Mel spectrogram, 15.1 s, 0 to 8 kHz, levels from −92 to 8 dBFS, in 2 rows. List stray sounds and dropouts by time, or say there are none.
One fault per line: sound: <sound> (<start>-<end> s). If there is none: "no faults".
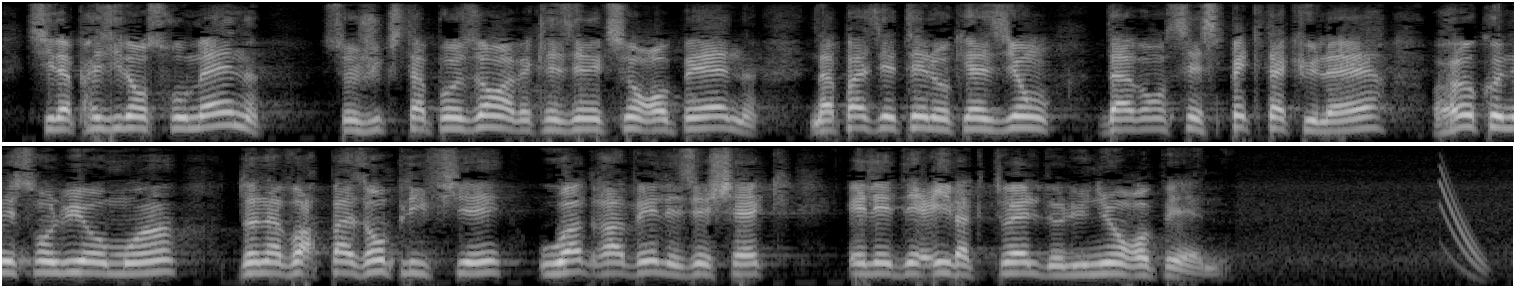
sound: chirp (14.7-15.0 s)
